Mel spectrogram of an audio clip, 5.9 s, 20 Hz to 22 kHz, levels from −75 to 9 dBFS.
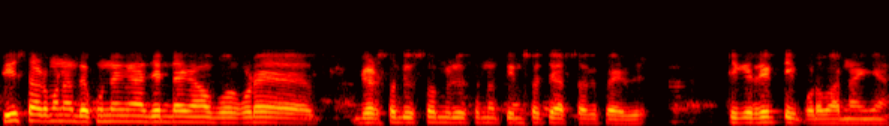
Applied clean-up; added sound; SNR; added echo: none; none; none; none.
